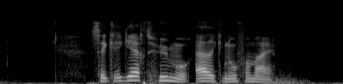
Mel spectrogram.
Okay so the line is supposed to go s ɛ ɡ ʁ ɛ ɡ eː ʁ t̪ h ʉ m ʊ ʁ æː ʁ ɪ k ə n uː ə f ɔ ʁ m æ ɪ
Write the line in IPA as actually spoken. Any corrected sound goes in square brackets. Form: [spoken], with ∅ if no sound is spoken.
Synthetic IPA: s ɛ ɡ ʁ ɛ ɡ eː ʁ t̪ h [ʉː] m ʊ ʁ æː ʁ ɪ k ə n uː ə f ɔ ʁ m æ ɪ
